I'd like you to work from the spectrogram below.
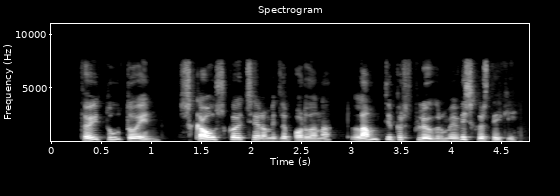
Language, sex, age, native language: Icelandic, male, 40-49, Icelandic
